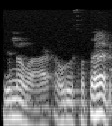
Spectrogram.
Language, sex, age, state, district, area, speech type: Kannada, male, 60+, Karnataka, Koppal, rural, spontaneous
